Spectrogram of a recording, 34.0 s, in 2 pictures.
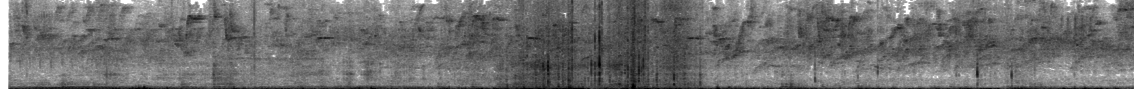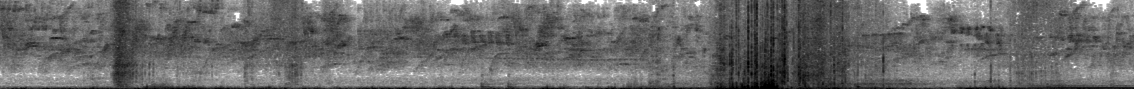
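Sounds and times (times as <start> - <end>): low background rumble: 0.2 - 21.2, 26.3 - 34.0
small birds chirping: 0.2 - 34.0
birdseed rustling in sack: 7.3 - 10.7, 18.6 - 19.7, 26.8 - 30.8, 31.6 - 33.8.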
